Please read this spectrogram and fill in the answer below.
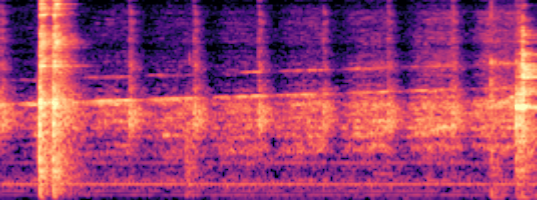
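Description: Wooden spoon stirring and knocking in a ceramic pot: a sharp knock just after the start, faint scrapes and ticks, then another knock near the end as the spoon is laid down on a china plate.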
